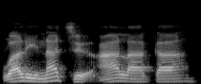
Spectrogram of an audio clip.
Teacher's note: jim sukun bacaan qalqalah atau memantul ditampakkan pantulannya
